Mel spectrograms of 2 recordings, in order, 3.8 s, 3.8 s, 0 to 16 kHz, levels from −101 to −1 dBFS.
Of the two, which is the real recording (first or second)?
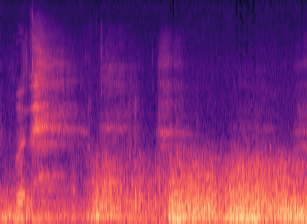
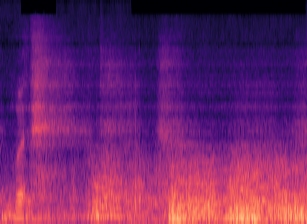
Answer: first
